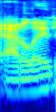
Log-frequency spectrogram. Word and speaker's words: Adelaide: Is it Adelaide? – Yeah. – Is that how you pronounce it? – Yeah.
